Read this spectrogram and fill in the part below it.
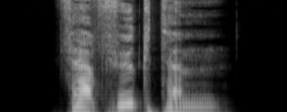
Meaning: strong dative masculine/neuter singular of verfügt
- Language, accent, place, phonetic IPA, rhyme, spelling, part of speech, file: German, Germany, Berlin, [fɛɐ̯ˈfyːktəm], -yːktəm, verfügtem, adjective, De-verfügtem.ogg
